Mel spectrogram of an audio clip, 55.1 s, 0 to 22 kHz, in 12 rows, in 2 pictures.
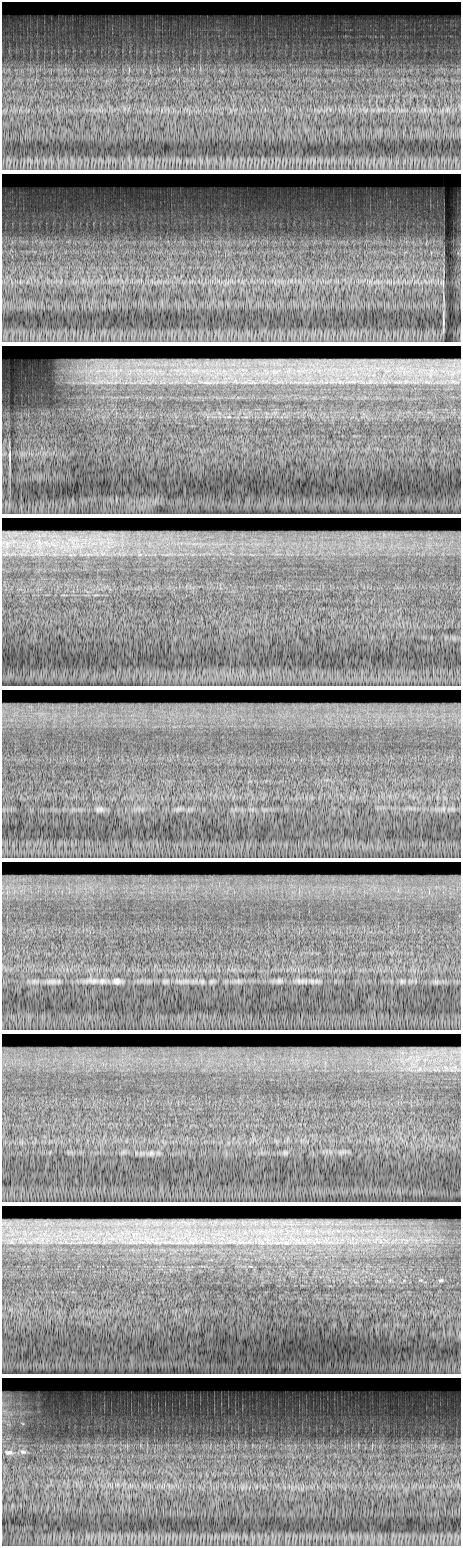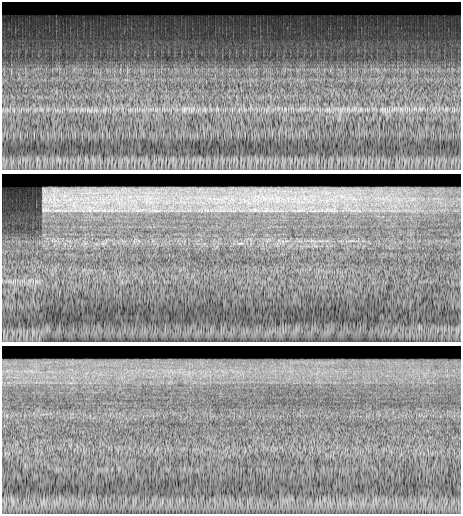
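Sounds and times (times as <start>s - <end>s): band sawmill engine running: 0.0s - 55.0s
band blade sawing log: 9.0s - 37.3s, 46.3s - 55.0s.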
